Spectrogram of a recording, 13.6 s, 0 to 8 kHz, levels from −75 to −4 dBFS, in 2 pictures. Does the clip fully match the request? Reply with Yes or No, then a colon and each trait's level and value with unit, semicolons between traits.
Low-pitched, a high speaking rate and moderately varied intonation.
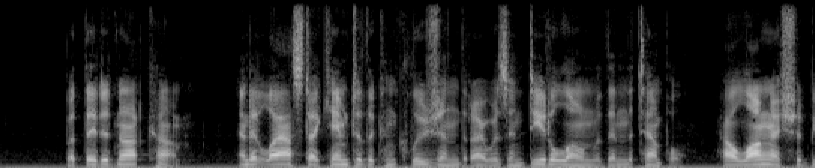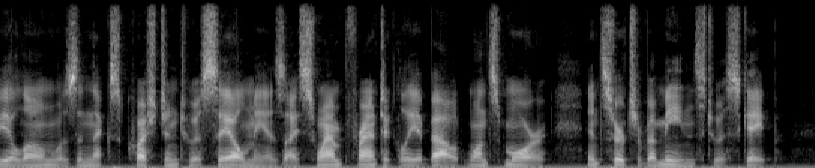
Yes: very low, 90 Hz; fast, 210 wpm; average, 3.0 semitones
